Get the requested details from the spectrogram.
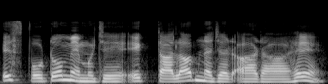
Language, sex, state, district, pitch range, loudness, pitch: Hindi, male, Arunachal Pradesh, Lower Dibang Valley, 135-180 Hz, -14 LUFS, 145 Hz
